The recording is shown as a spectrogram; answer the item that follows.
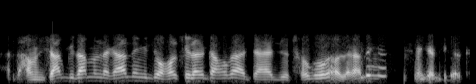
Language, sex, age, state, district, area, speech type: Hindi, male, 60+, Bihar, Muzaffarpur, rural, conversation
